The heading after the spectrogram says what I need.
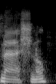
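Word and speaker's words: nasjonale: National literally just pronounced National National yeah it is slightly differently pronounced yes there a slightly different syllable the the second syllable is slightly different but it's literally spelled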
